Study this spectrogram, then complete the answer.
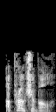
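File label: "approachable", American English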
